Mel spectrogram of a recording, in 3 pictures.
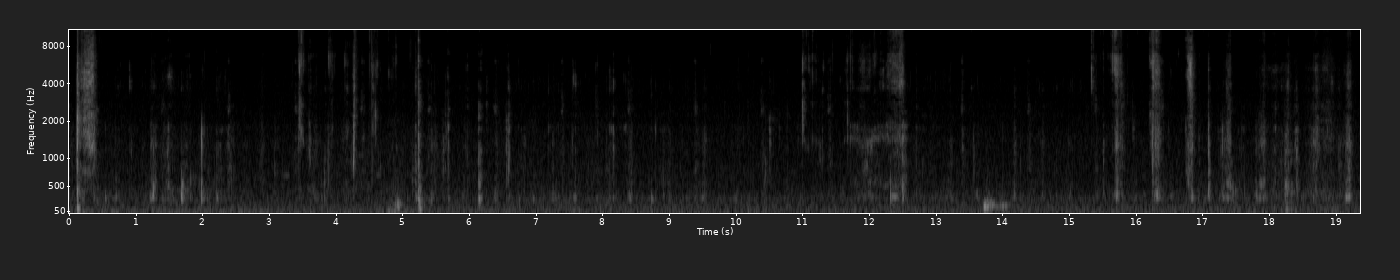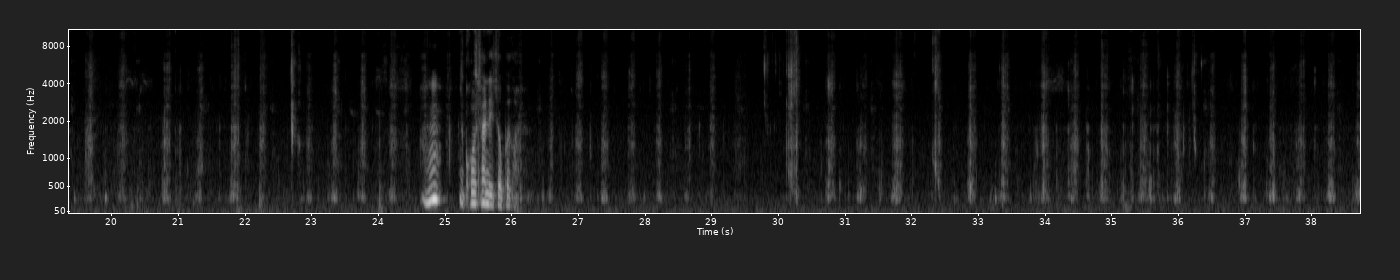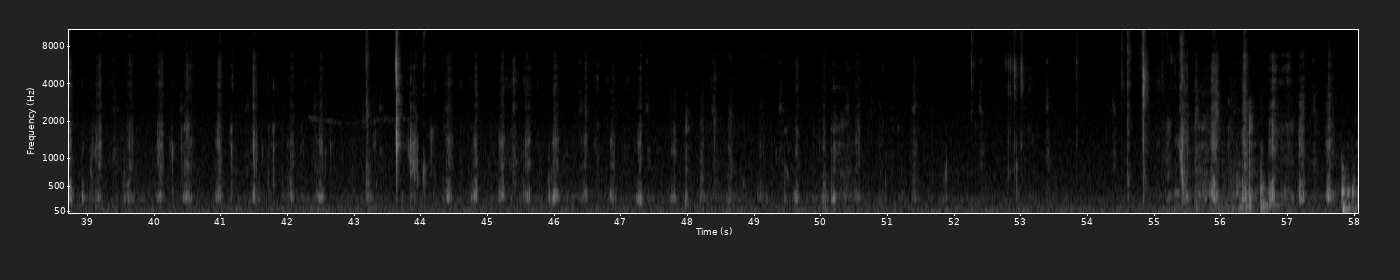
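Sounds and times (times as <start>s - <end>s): person chewing crunchy vegetables: 0.0s - 25.2s, 26.3s - 58.0s.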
